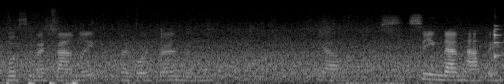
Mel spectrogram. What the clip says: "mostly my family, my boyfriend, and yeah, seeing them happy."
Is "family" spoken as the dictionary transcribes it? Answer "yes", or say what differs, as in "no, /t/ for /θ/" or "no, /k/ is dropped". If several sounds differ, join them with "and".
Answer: yes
